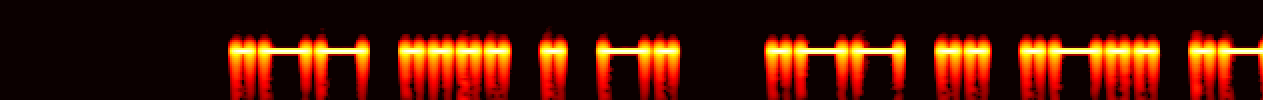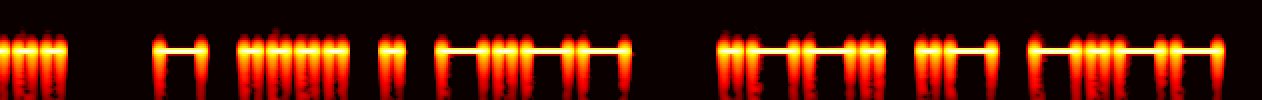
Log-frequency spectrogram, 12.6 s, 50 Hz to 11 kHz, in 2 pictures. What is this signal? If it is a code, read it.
Morse code, heard as a keyed tone, about 17 wpm, 700 Hz. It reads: WHEN WILL THEY PAY
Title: Sentences from Top 1000 Words - Review Part 5 - 17wpm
